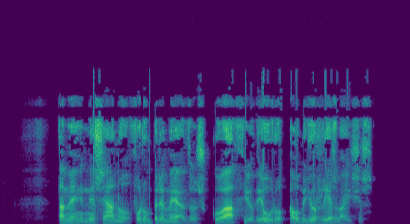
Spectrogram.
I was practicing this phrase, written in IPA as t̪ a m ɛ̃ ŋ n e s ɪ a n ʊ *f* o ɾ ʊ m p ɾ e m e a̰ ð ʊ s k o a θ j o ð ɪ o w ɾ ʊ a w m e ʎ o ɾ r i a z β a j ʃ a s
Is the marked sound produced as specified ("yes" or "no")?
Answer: yes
